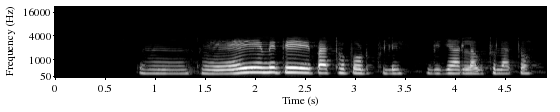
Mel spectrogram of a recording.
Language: Odia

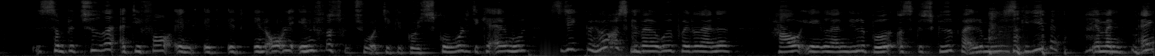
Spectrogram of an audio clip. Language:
Danish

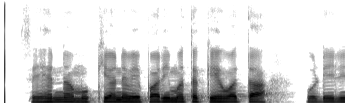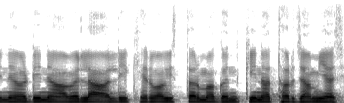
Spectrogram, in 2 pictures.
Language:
Gujarati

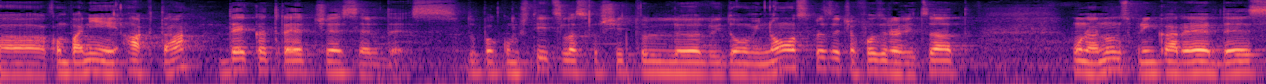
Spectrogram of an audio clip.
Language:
Romanian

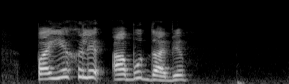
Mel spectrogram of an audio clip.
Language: Russian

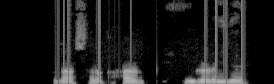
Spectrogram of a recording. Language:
Pashto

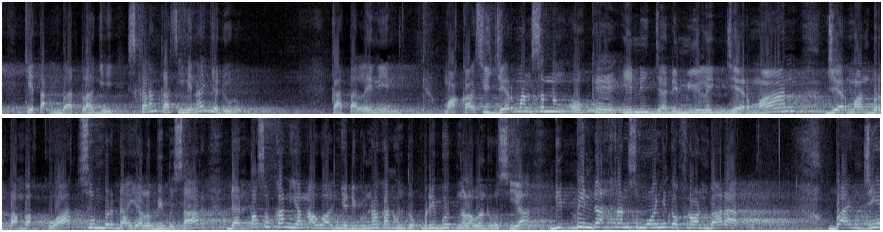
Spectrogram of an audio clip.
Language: Indonesian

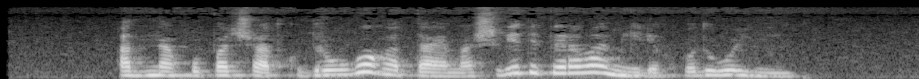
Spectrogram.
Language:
Belarusian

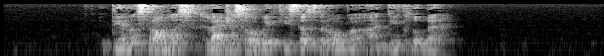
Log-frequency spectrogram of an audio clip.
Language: Lithuanian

